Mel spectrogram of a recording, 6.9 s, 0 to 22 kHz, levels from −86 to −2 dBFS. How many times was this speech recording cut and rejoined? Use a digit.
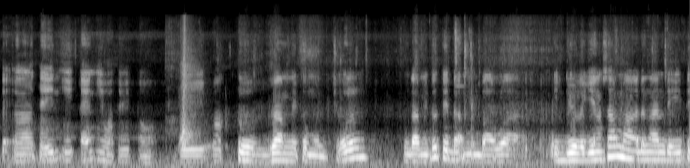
1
